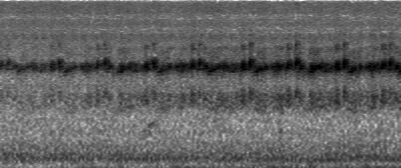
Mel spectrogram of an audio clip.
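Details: Frogs calling among mossy wet rocks, with snails nearby: a dense, continuous high trilling chorus that wavers slightly in pitch and pulses rapidly without pause, plus a faint lower hum underneath.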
